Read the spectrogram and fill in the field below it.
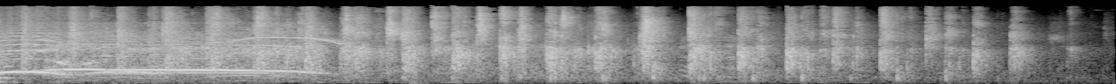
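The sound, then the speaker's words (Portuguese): An audience at an event being recorded for a YouTube channel bursts into applause and cheering, with a dense roar and rising whistle-like shouts at first, then thinning into scattered individual claps that gradually fade out. “Barulho pra ele!”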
